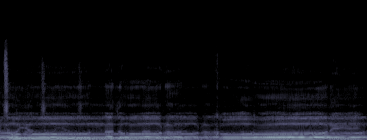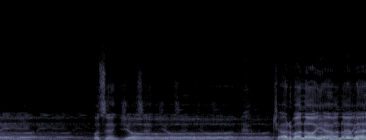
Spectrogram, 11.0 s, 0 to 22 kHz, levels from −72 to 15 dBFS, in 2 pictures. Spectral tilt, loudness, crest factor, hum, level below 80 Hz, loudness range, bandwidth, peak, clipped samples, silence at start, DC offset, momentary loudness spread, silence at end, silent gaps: -6 dB/octave; -27 LUFS; 16 dB; none; -72 dBFS; 9 LU; 14.5 kHz; -12 dBFS; under 0.1%; 0 s; under 0.1%; 15 LU; 0 s; none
